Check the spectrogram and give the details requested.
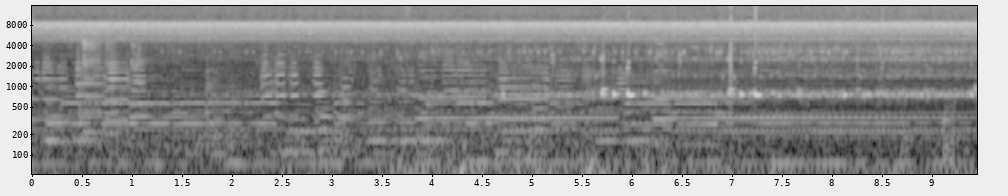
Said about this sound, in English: Heading into the pond at Wave Farm, Zach Poff's Pond Station.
